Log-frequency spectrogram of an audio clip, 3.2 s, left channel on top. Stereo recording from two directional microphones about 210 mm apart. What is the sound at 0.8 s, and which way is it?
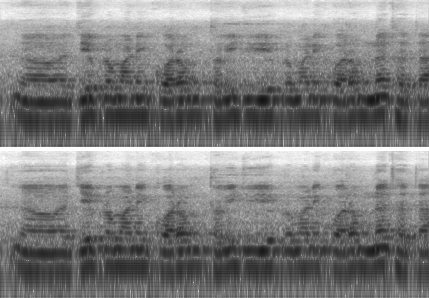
A woman's voice, 5° right (ahead or behind).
